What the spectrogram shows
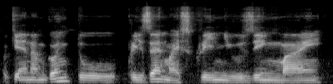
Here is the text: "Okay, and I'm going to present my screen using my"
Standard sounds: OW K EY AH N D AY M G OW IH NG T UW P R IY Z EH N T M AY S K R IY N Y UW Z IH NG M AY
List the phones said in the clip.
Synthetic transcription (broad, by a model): OW K EY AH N AY M G OW IH NG T UW P R IY Z EH N T M AY S K R IY N Y UW Z IH NG M AY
